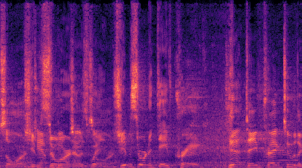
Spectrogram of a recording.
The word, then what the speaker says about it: Krieg: Jim Zorn and Dave Craig. Yeah, Dave Craig too, with a K-R-E-I-G kind of Craig. Yeah, looked like Krieg, but pronounced Craig.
